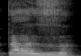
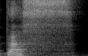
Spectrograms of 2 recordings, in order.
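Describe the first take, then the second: First: The middle consonant is a buzzing z sound. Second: The middle consonant is a hissing s sound. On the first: The speaker calls it wrong. "Si je ne mettais qu'un seul S, ... on dirait une tase" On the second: The speaker calls it right. "je veux une tasse"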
